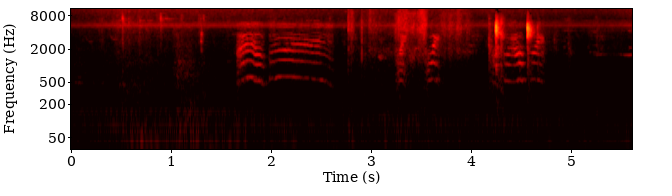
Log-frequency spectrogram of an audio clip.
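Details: A hand-reared, talkative Australian king parrot chatters in short, nasal, speech-like phrases such as "nice to meet you" with wavering pitch, broken by a few sharp higher squawks, over faint background music.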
